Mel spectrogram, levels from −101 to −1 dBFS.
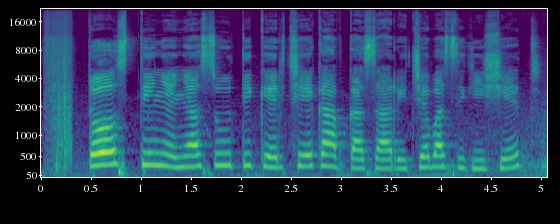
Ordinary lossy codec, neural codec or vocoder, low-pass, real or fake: none; none; none; real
